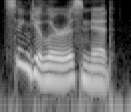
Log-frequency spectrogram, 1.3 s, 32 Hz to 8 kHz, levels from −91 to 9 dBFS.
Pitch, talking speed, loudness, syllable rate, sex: 185 Hz, 135 wpm, -14 LUFS, 4.8 syllables/s, female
